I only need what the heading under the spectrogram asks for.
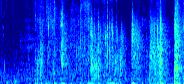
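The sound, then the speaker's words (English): Paper pages are turned, giving faint papery rustles and crinkles with several soft brushing bursts that grow a little louder toward the end. “Or excuse me, I turned up the wrong page.”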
